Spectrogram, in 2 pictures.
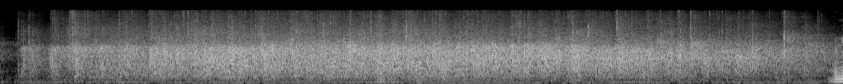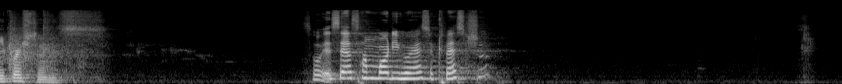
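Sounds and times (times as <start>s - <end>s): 
audience at a talk applauding the speaker: 0.0s - 9.5s
speech: 8.4s - 9.2s, 11.6s - 13.4s.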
